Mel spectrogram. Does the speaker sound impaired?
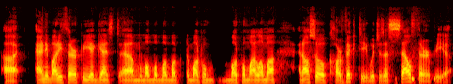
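Yes: stutter; childhood onset, years of speech therapy, Fluency Master bone-conduction ear device, four-week Starbuck Fluency Clinic intensive, SUNY Geneseo; persisting in adulthood, still not fully fluent, speaks publicly, Toastmasters area speech contest winner; sound and word repetitions, blocks, brief fluent periods, stress worsens, strategic pauses, deep breaths, fluent singing; here repeated sounds, repeated words.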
